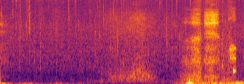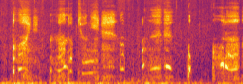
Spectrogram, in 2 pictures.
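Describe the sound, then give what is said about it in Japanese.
Someone crying: a few seconds of faint, breathy sniffling, then uneven, wavering sobs with shaky voiced moans and sharp breaths, fairly loud and broken into irregular bursts. “勇者くん？泣いてるの？”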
